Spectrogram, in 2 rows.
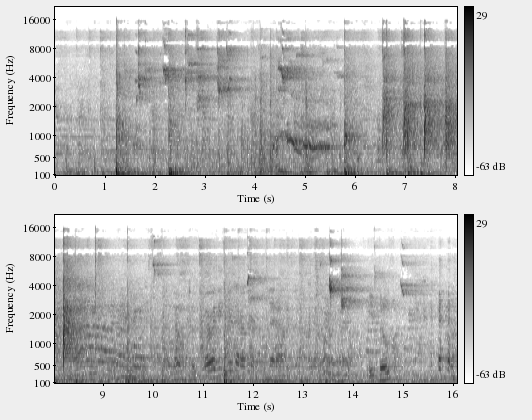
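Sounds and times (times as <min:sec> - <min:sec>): basketball bouncing on hard court: 0:01.2 - 0:02.7, 0:03.3 - 0:07.3.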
